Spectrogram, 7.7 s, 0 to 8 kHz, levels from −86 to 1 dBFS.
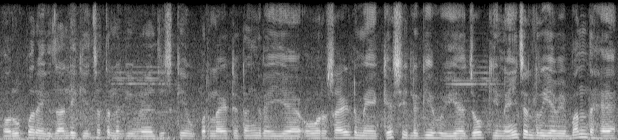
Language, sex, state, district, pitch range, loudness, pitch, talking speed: Hindi, male, Rajasthan, Bikaner, 130-150 Hz, -15 LUFS, 135 Hz, 240 wpm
